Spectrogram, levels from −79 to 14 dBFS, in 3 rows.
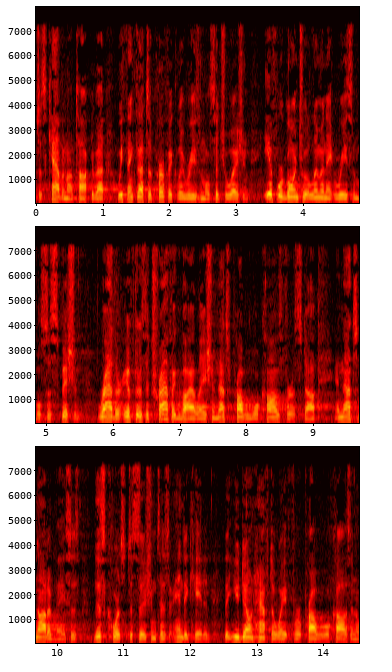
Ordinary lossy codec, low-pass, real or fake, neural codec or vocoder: MP3, 48 kbps; 7.2 kHz; real; none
